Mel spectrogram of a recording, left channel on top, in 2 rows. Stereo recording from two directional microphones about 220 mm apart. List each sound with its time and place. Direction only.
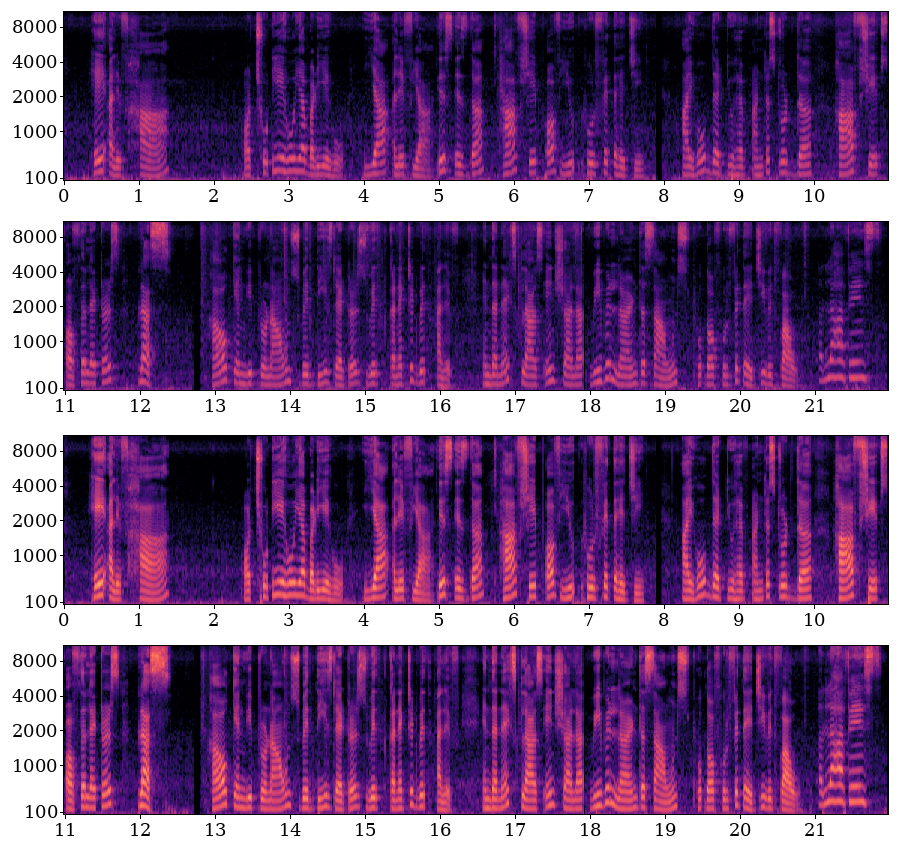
0.3 s speech: 35° right (ahead or behind)
2.4 s speech: 30° right (ahead or behind)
